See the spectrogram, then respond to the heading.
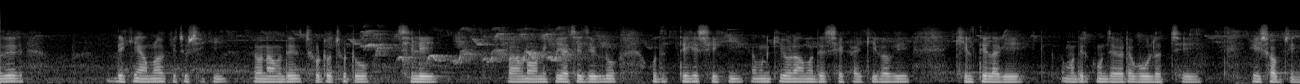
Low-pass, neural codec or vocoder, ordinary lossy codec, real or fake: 7.2 kHz; none; none; real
